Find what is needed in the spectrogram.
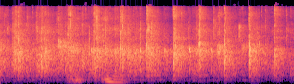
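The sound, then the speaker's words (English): An audience applauds steadily for several seconds, a dense wash of many hands clapping, with a voice briefly rising above the clapping partway through, celebrating a building in Anchor Point, Alaska being named after two members of OSC. “Yes, please applaud.”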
